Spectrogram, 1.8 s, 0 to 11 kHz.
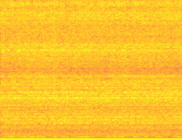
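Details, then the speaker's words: Vaillant ecoTEC plus 637 system boiler after replacing the faulty gas valve that caused F28/F54 ignition failure: a steady, even low hum of the burner firing with no flutter, popping or surging, so normal burner operation. "so yeah it was a faulty gas valve as you can see this is what we should be getting when the gas valve opens up"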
